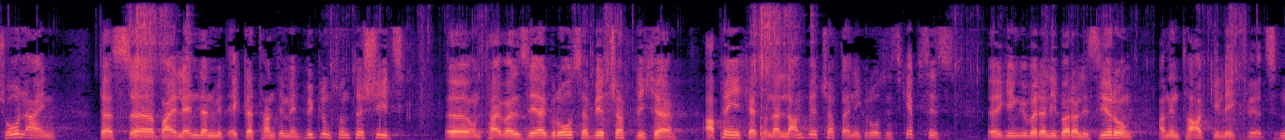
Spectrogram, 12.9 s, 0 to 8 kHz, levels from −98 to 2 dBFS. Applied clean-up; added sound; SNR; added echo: none; Cutlery, silverware; 19 dB; none.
